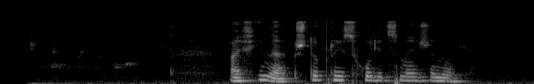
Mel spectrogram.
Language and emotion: Russian, neutral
